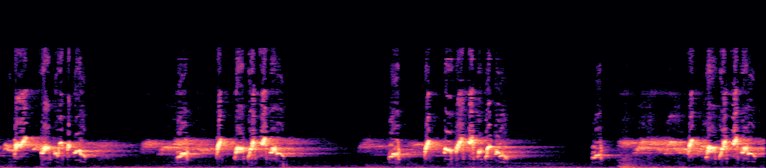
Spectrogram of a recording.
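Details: Captive red-whiskered bulbul in morning song training, singing bright, bubbly whistled phrases about a second long, repeated every two seconds or so, with a low hum underneath.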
